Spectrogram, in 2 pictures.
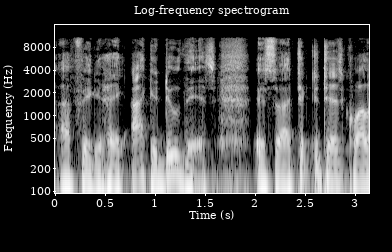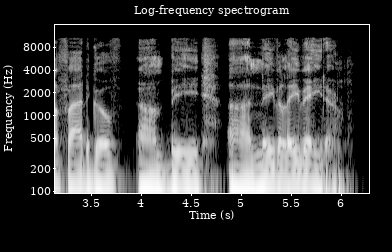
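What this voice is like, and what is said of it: Mississippi Southern American accent. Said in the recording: “I'm from Mississippi. I had an accent.”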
